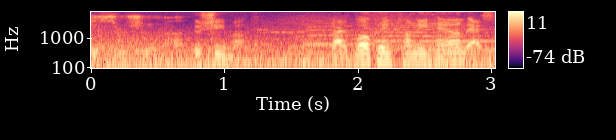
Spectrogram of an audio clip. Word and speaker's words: Tsushima: Logan Tsushima, that's how you pronounce it. Tsushima. This is going to take me a while, I swear. Don't get the T is silent, so you just say Tsushima.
